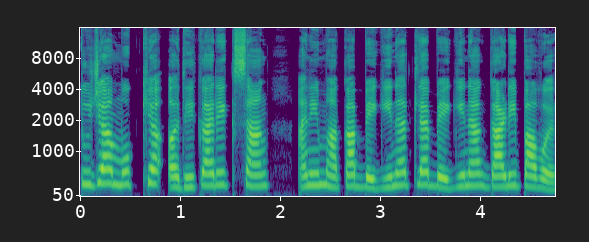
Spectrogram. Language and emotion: Goan Konkani, neutral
